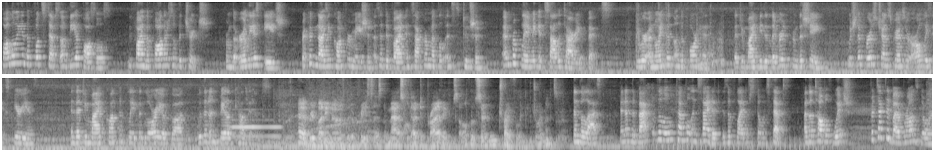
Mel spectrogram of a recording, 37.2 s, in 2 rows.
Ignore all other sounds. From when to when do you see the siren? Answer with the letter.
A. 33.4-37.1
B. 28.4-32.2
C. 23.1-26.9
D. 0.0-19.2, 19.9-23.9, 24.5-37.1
C.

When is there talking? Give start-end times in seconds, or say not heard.
0.0-19.2, 19.9-23.9, 24.5-37.1.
